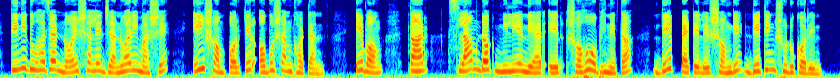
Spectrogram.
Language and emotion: Bengali, neutral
